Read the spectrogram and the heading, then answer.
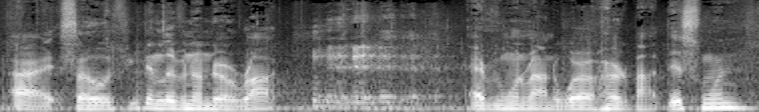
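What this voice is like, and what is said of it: Deep, loud news-anchor style voice. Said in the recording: “my news anchor guy, you know, Mr. Deep Voice, you know, Mr. Loud Voice”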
